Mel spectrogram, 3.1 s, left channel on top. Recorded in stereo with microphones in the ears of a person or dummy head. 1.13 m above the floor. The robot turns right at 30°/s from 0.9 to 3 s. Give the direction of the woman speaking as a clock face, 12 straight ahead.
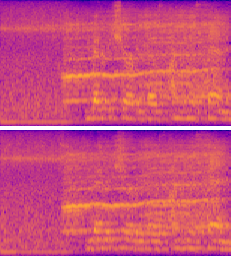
8 o'clock.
